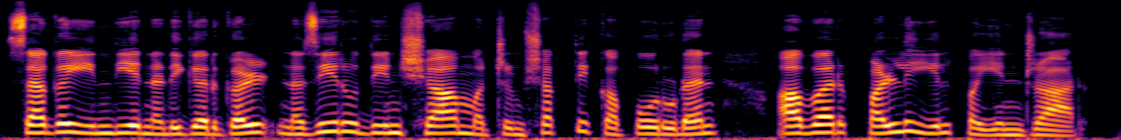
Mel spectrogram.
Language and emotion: Tamil, neutral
